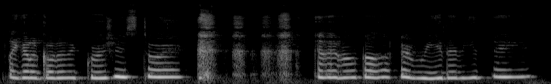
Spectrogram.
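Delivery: overwhelmed and alone, weeping as you talk; crying. Real, not acted. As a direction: sob between short, halting phrases. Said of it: "enjoy seeing me cry".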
